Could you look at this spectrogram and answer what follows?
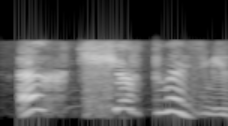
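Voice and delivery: high, drawn-out exclamation; exasperated cry. A narrator's reading. Doctor reacting to Lanchester's answer, a high exasperated cry. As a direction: cry it out slowly, pitched right up. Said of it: "закричал доктор".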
